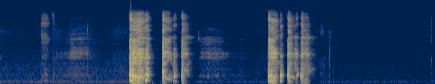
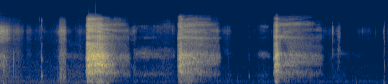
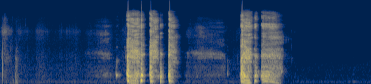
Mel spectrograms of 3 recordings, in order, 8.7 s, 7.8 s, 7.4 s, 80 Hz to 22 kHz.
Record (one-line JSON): {"three_cough_length": "8.7 s", "three_cough_amplitude": 32738, "three_cough_signal_mean_std_ratio": 0.26, "exhalation_length": "7.8 s", "exhalation_amplitude": 30077, "exhalation_signal_mean_std_ratio": 0.28, "cough_length": "7.4 s", "cough_amplitude": 32767, "cough_signal_mean_std_ratio": 0.29, "survey_phase": "alpha (2021-03-01 to 2021-08-12)", "age": "18-44", "gender": "Male", "wearing_mask": "No", "symptom_cough_any": true, "symptom_fatigue": true, "symptom_headache": true, "smoker_status": "Never smoked", "respiratory_condition_asthma": false, "respiratory_condition_other": false, "recruitment_source": "Test and Trace", "submission_delay": "1 day", "covid_test_result": "Positive", "covid_test_method": "LFT"}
